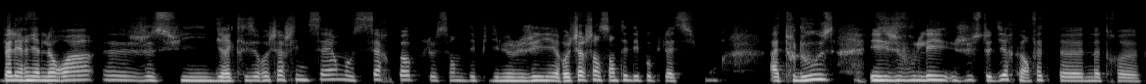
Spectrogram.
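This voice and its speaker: A woman's voice: on the low side, steady tone, moderate pace, dark tone, dry recording, clean studio sound. A woman research director making a spontaneous comment from the audience at a conference.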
